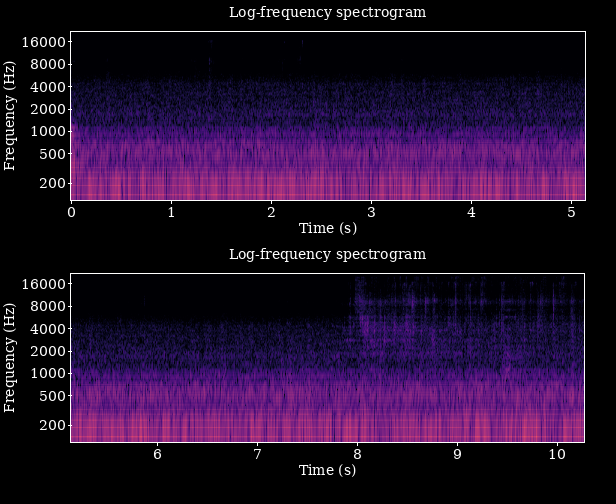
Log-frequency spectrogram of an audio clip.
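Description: Sylheti rujot leaf fritters fry in hot oil with a faint, continuous hiss, and a sharper sputtering burst breaks in near the end.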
